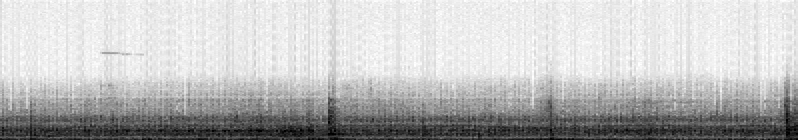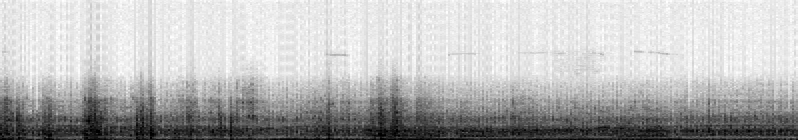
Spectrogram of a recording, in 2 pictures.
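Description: A tractor bucket scrapes and digs into the soil.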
